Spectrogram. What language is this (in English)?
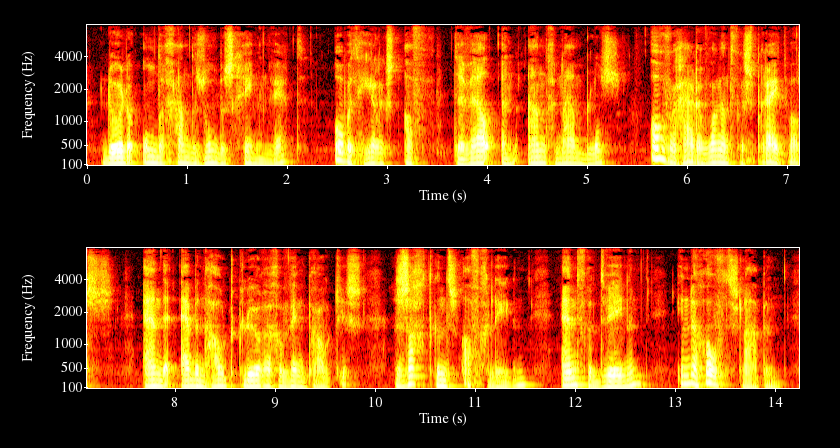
Dutch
